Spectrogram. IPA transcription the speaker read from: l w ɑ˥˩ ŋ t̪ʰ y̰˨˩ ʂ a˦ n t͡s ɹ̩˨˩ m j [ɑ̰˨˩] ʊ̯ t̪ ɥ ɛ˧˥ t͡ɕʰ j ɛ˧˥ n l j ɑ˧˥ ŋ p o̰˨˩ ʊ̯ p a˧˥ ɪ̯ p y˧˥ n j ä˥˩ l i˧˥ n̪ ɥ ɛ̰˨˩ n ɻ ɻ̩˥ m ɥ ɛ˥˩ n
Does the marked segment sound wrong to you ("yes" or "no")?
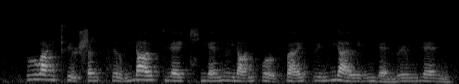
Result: yes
